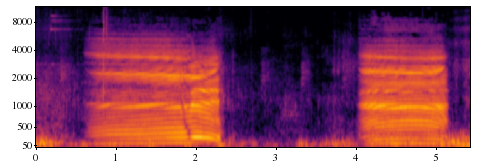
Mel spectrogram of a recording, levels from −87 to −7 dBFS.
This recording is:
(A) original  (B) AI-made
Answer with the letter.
A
